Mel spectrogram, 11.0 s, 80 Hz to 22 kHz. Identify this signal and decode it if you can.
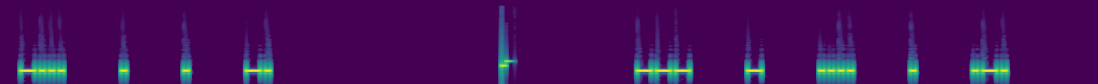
Morse code, heard as a keyed tone, about 25 wpm, spaced as for 12 wpm, 700 Hz. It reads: BEEN OTHER
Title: 4x Character Spacing - Top 100 Words - 25wpm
